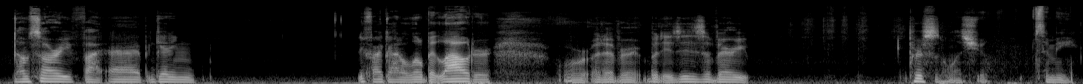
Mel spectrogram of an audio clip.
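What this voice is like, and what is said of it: Tired-sounding voice. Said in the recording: “I sound tired too. I was, I've been working all night.”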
